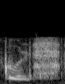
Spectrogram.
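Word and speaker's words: sekoly: mais écoles, ça se disait school, parce que, et ça s'écrit sécoli. Mais ça se prononce school.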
